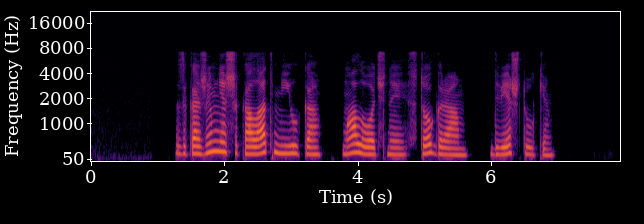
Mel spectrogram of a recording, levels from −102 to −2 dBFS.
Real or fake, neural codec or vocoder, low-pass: real; none; 7.2 kHz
